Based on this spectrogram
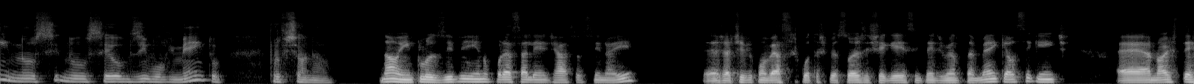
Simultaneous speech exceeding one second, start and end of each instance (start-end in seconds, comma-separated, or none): none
